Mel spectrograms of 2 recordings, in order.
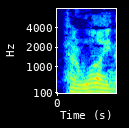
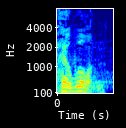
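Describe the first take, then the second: First: The name is said in a Welsh-style pronunciation. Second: The name is said in an English-style pronunciation. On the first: The speaker calls it right. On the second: The speaker calls it wrong. "If you're Welsh, I know that's not pronunciation"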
